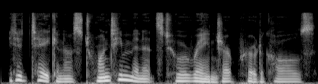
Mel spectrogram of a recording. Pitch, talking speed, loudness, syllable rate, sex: 145 Hz, 190 wpm, -16 LUFS, 6.0 syllables/s, female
